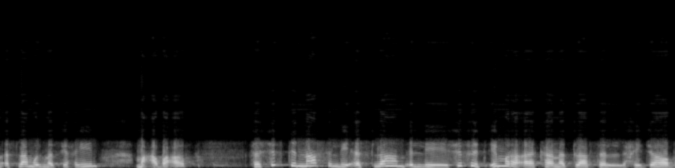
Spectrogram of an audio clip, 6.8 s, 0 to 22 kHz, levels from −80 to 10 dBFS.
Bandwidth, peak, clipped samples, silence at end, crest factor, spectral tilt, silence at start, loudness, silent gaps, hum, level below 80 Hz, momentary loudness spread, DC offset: 4 kHz; 0 dBFS; under 0.1%; 0 s; 14 dB; -7 dB/octave; 0 s; -15 LUFS; none; none; -70 dBFS; 7 LU; under 0.1%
